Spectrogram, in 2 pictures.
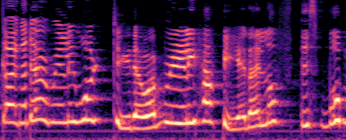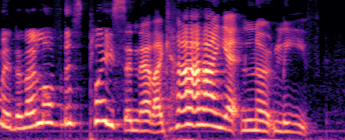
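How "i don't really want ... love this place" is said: high, tearful, whiny crying voice. Retelling a book character's reply to a god, imitating a character crying. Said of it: "He starts crying".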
